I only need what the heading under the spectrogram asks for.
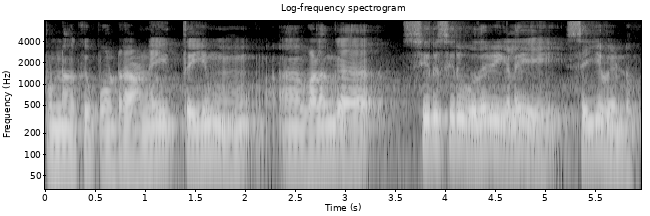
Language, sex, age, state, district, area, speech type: Tamil, male, 30-45, Tamil Nadu, Salem, rural, spontaneous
